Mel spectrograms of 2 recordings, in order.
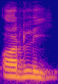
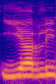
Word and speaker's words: early: EARLY, तो इसे क्या पढ़ेंगे दोस्तों, अर्ली। देखिए यहाँ पे ई को ईयरली नहीं पढ़िएगा, ई को ई नहीं पढ़ना है, यहाँ पे EA है, एक साथ जब दो भवेल एक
